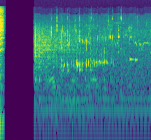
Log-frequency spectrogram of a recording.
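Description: Faint sound of a drink being poured into a glass, starting about half a second in.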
